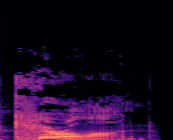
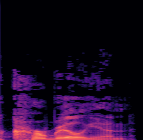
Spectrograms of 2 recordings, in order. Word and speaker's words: carillon: On top of that, one of the instruments was a carillon, or as it's pronounced in England, a carillon.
